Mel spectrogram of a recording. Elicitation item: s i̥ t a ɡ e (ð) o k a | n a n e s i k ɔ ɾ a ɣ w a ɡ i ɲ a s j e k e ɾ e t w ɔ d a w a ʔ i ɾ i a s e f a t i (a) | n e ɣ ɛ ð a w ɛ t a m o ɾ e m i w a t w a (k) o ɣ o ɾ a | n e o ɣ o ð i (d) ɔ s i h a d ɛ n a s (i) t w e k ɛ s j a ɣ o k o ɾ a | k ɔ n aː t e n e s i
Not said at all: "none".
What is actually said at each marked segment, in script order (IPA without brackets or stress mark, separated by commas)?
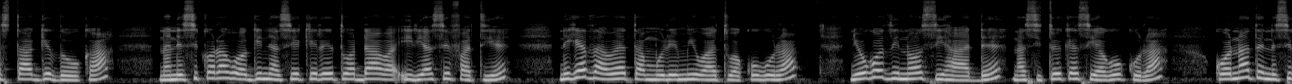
ð, ɛ, k, n, i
